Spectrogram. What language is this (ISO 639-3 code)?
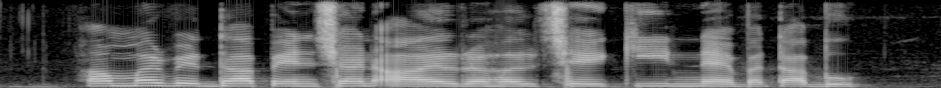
mai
